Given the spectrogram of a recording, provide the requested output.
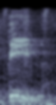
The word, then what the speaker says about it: been: mate or pronunciation again americans say bin where have you been where you been in england we say bean we pronounce b like b where ya been like the same as we pronounce seen or uh spleen we pronounce bean like b en where have you been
